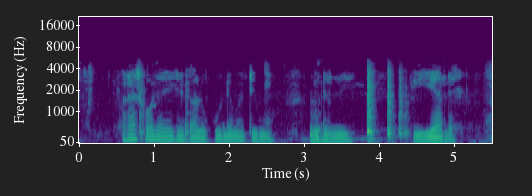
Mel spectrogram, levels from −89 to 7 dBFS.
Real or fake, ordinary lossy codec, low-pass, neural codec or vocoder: real; none; 5.4 kHz; none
